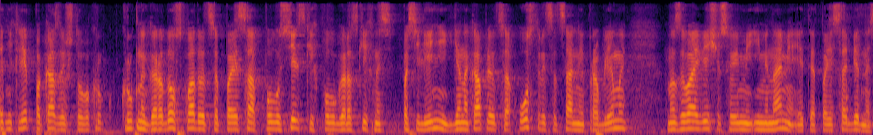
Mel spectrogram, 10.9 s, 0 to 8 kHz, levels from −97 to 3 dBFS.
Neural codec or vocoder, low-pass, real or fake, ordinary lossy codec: none; 7.2 kHz; real; AAC, 32 kbps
